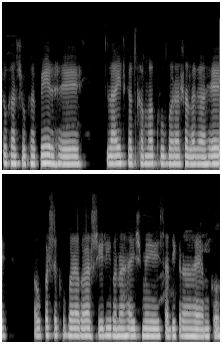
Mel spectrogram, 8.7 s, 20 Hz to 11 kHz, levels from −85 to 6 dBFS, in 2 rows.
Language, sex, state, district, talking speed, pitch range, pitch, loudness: Hindi, male, Uttar Pradesh, Gorakhpur, 180 wpm, 145-150 Hz, 150 Hz, -19 LUFS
